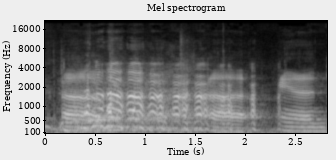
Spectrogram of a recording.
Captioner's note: everyone laughing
